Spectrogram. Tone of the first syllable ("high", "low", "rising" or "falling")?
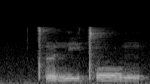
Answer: low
